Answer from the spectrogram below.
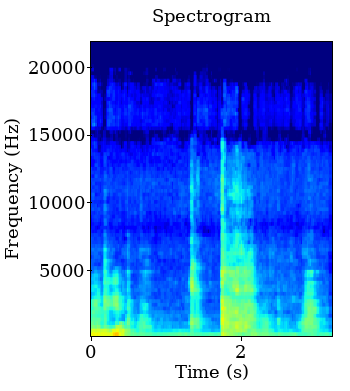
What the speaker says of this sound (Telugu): ఈ క్యారెట్ వేసేసుకున్నాము ఆ నెయ్యిలోనే బాగా ఫ్రై అవ్వాలి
